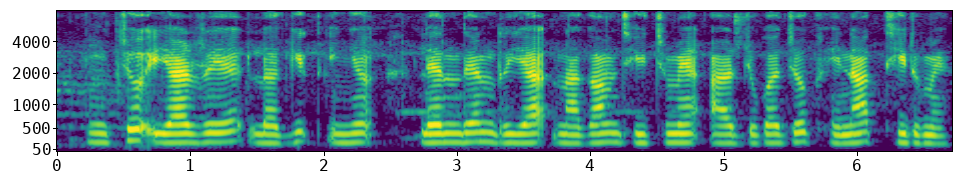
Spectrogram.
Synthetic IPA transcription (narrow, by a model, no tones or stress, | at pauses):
mũt͡ʃəʔjaɾːɛləɡit̪̚iɲəʔ | lɛnd̪ɛnɾɛjaʔnaɡamd͡ʒʱit͡ʃmɛʔaɾd͡ʒɔɡad͡ʒəkhɛnat̪ʰiɾmɛ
